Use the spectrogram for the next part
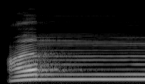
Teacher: nun sukun sudah tergabung kepada huruf mim dan tidak terasa bunyinya lagi. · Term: idgham bi gunnah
